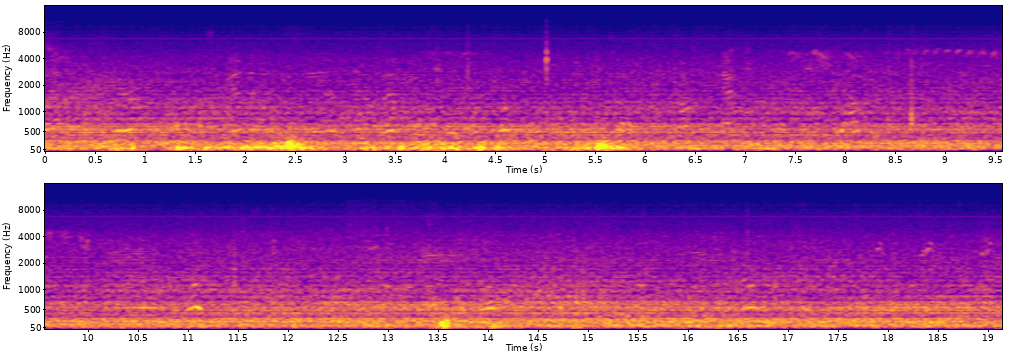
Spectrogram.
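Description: Wind gusts outdoors and buffets the microphone.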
